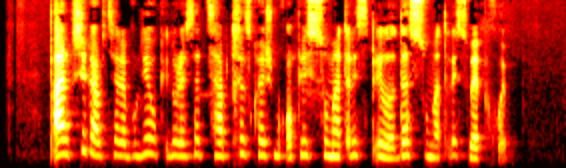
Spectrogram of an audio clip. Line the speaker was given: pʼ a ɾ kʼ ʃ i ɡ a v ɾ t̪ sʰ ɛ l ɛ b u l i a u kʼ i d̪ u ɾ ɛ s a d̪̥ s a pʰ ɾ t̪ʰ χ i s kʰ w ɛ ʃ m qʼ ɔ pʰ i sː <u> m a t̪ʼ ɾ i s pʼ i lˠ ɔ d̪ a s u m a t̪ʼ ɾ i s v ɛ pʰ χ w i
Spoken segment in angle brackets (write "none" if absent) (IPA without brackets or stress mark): u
